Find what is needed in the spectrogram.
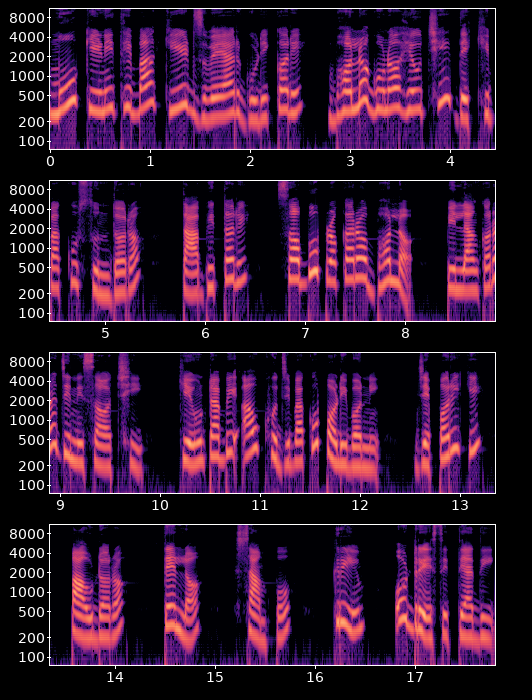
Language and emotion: Odia, neutral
